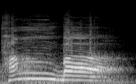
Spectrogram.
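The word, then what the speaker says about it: thumb: Spelling देखो टी एच यू एम बी थंब लेकिन इसके बी साइलेंट रहता है। थंब नहीं बोला जाता है। क्या बोला जाता है? थंब थंब थंब B silent रहता है यानी थंब इसको क्या बोलते हैं अंगूठा ध्यान रख लेना इसमें बी साइलेंट रहता है लेकिन बहुत से लोग बहुत से स्टूडेंट बोल दिया थंब अरे थंब नहीं होता है सिर्फ थंब होता है फिर देखिए डाउट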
